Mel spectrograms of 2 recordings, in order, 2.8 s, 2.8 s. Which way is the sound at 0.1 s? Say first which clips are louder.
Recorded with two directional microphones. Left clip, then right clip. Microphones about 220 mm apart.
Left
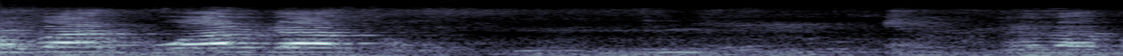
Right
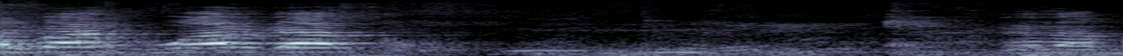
Left 3 dB; 5° right (ahead or behind).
